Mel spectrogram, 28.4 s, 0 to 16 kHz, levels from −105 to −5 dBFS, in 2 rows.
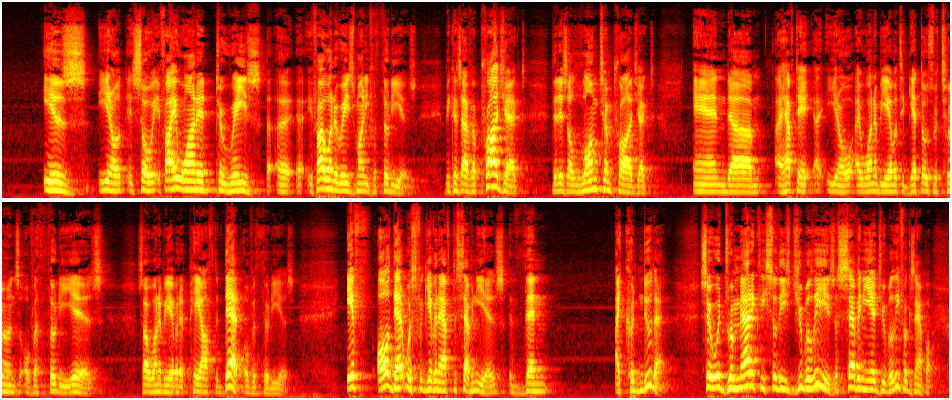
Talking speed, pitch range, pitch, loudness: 185 wpm, 125-165 Hz, 140 Hz, -24 LUFS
